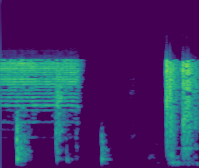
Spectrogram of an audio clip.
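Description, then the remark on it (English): A harsh, steady doorbell buzz rings for about a second with a couple of dull thumps inside it, then a single short knock, a pause, and a second brief burst of ringing. “Door, Archie. Yes, sir. I hear it.”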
